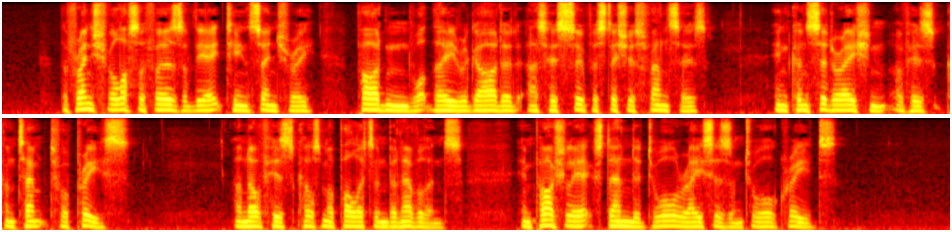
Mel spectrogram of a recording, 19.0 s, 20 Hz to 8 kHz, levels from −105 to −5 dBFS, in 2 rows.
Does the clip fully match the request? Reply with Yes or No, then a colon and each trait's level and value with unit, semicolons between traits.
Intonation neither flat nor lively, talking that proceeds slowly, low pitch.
No: narrow, 2.1 semitones; slow, 115 wpm; low, 130 Hz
